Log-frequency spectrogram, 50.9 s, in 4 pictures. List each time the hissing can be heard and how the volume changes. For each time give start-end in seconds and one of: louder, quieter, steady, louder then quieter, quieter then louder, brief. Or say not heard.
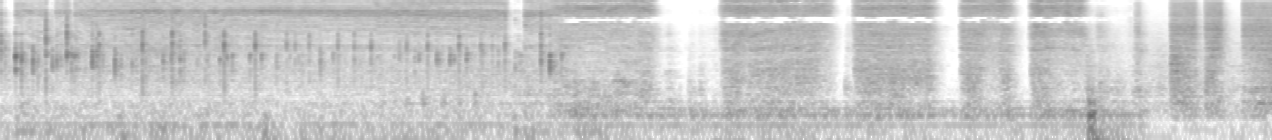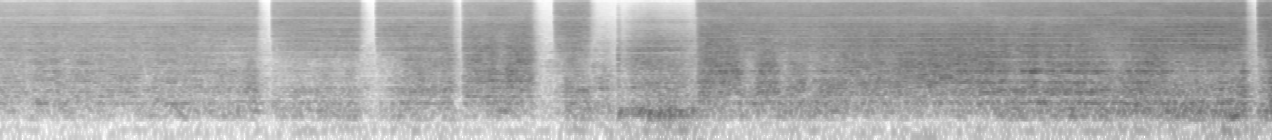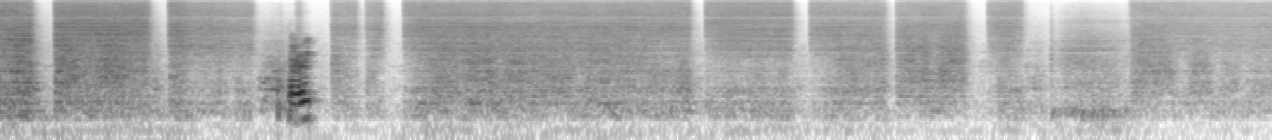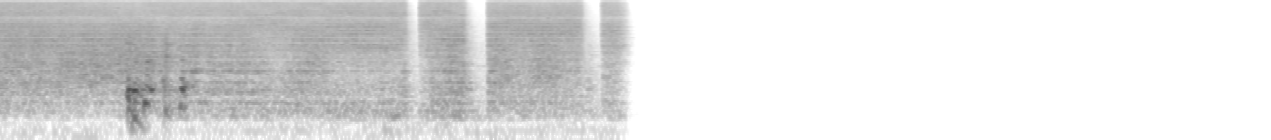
0.0-44.5 louder then quieter.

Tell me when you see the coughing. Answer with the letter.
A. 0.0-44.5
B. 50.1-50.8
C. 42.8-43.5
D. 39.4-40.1
D.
